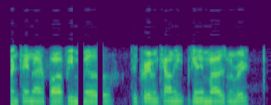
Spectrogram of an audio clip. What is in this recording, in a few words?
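Dispatch, p25; WSO DISP 3; wake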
